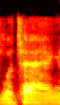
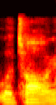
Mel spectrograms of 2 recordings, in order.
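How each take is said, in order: First: The last syllable rhymes with 'bang'. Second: The last syllable rhymes with 'song'. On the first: This is how most local people say it. The speaker calls it wrong. "all I heard people say was Letang" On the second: This is the form the speaker thinks few people know. The speaker calls it right. "and not Letong"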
